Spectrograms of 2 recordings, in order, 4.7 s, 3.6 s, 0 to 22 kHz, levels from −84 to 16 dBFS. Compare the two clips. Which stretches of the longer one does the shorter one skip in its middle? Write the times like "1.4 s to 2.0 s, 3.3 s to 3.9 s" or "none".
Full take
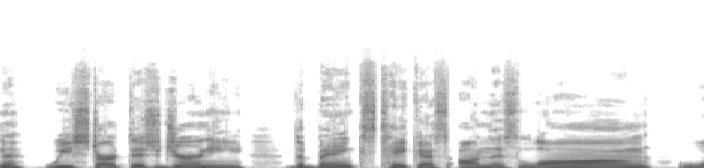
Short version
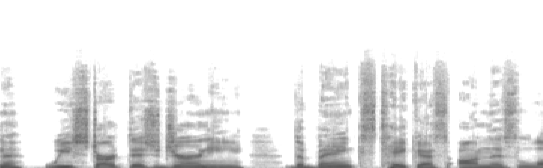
none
